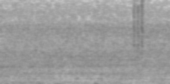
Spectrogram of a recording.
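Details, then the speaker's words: Ford Fiesta after replacing the noisy actuator under the dashboard: cycling vent, floor, windshield, cold and hot settings gives only a soft, even blower rush and hum with no clicking. The HVAC works normally. "no sound no noise everything works perfect"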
